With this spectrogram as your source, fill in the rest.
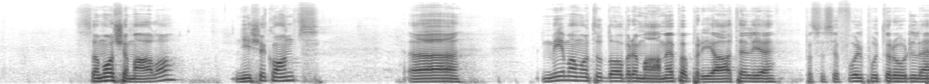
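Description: A man speaks calmly into a microphone, heard through loudspeakers in a large echoing hall.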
